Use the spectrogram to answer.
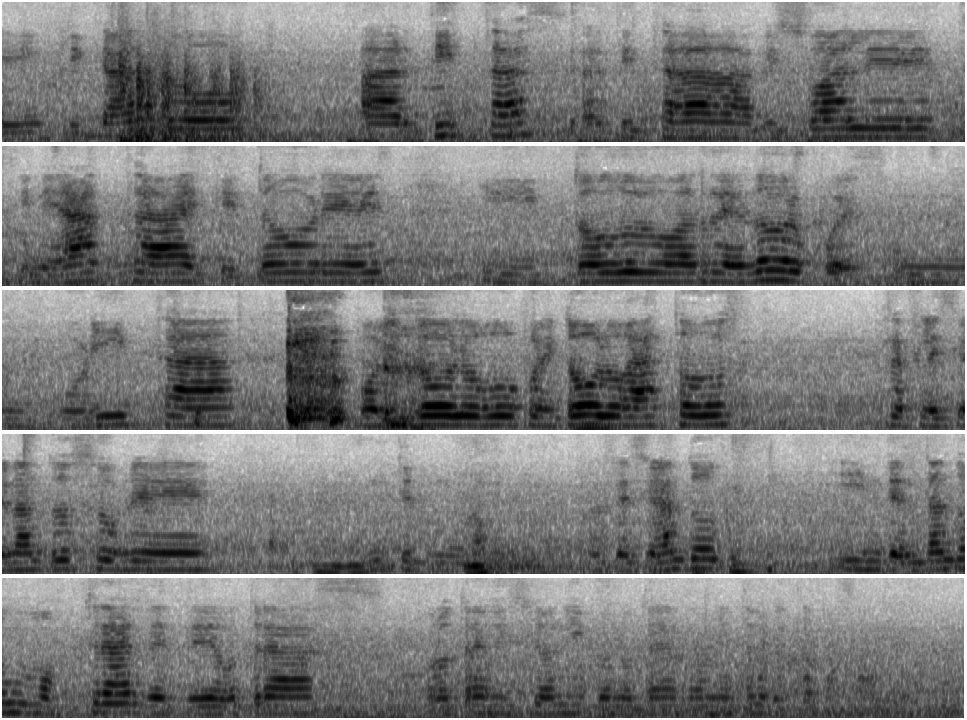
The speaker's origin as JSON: {"language": "Spanish", "region": "Andalusia", "country": "Spain", "said": "nosotros como pueblo andaluz"}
